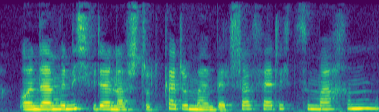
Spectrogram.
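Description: Very fast delivery with ordinary pitch variation. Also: woman. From Berlin, Germany. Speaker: coffee business founder. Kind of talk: casual interview.

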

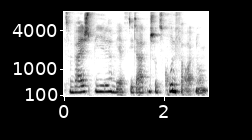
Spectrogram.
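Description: The woman here talks at a moderate pace. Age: 30s. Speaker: politician. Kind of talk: interview. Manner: frequent filler sounds.

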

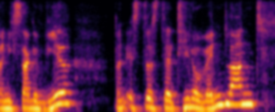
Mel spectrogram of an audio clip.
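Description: A man's fairly high-pitched voice with lively intonation over a quiet background. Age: 50s. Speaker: software entrepreneur and investor. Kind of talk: interview.

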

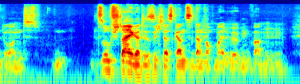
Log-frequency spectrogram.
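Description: Audible echo from the room hangs around a man as he talks. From Lower Saxony, Germany. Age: 20s. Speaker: student recovering from alcohol problem. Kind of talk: testimony.

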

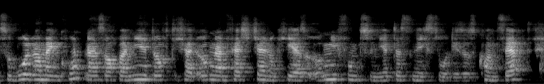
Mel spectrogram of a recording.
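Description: Over noticeable background noise, a woman speaks at medium pitch in a monotone, flat intonation, with big swings in loudness and hardly any pauses. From Bavaria, Augsburg. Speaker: nutrition and fitness coach. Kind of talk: casual interview.

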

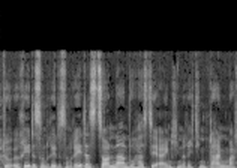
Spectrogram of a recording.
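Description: The recording is very clean, with a silent background. A woman at medium pitch talks at a very fast pace with fairly even intonation. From rural Germany. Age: 40s. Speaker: interior designer. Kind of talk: casual chat.

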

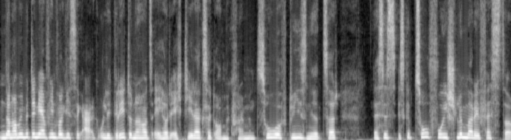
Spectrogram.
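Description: A woman with a strong Bavarian accent talks at a very fast pace and a fairly high pitch, with ordinary pitch variation. The recording is very clean, with a silent background. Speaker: Oktoberfest waitress and bar owner. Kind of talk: casual chat.

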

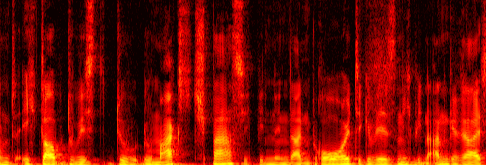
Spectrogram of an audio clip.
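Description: A somewhat breathy man with a Dutch accent at a fairly slow pace, on a very clean recording with a silent background. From Netherlands. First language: Dutch (speaking German). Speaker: Lego Serious Play facilitator. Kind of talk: casual podcast interview. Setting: in person in the host's office. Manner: halting, searching for words.

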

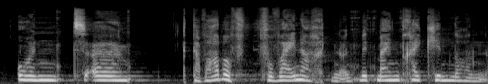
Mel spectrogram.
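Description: This woman's voice is somewhat breathy. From Leipzig, Saxony, East Germany. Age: 60s. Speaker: former Stasi archive head, eyewitness. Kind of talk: interview testimony.

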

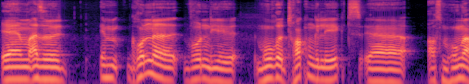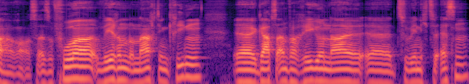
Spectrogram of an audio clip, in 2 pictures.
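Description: An ordinary speaking voice moves at a fairly slow pace with ordinary pitch variation, captured in a very clean recording against a silent background. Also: man, medium pitch for a man. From Hamburg, northern Germany. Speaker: farmer and startup co-founder. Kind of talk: casual interview. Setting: construction trailer at a festival.

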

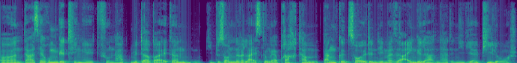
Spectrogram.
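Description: A man with a plain, everyday voice at medium pitch, fairly quick with hardly any pauses and ordinary pitch variation, on a very clean recording with a silent background. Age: young. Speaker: corporate speaker. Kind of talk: interview. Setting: studio.

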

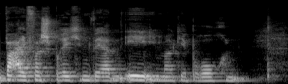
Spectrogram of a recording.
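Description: Audible room echo and noticeable background noise around a fairly slow pace. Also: woman. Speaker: political journalist. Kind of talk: interview.

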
